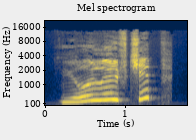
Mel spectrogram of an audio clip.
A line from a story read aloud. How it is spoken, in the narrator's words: I asked, rubbing my eyes as I yawned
